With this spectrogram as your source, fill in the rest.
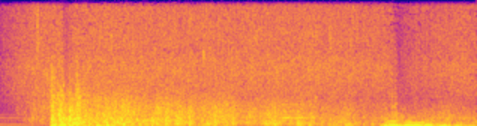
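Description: A sudden tropical thunderstorm with heavy rain: loud rumbling thunder breaks in over a steady roar of downpour, fading slightly, then swelling again with another heavy crack and rumble near the end.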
